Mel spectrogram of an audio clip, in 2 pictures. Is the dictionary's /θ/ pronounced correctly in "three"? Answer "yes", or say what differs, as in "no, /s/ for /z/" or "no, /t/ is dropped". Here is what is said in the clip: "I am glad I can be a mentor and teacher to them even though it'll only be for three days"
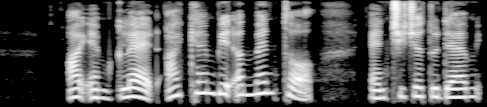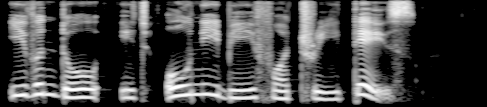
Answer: no, /t/ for /θ/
